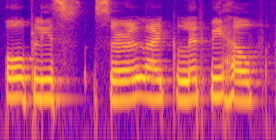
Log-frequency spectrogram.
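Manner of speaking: high-pitched, badly imitated Spanish accent. South American lady offering to take over, bad Spanish accent. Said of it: "Spanish kind of, like, accent".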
